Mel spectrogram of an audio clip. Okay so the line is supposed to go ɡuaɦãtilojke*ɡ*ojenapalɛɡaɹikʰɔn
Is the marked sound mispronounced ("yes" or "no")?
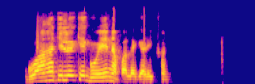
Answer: no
